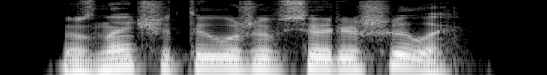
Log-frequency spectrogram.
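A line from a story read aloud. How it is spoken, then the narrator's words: Breathed out. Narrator (Russian): выдохнула Полина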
